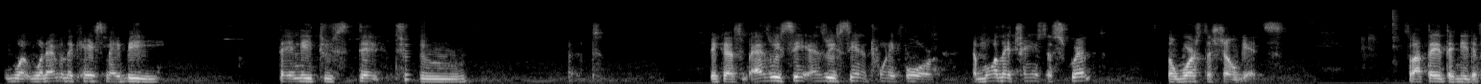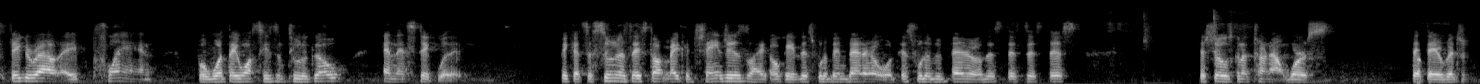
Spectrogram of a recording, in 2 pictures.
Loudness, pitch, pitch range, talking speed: -20 LUFS, 140 Hz, 130-155 Hz, 180 wpm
